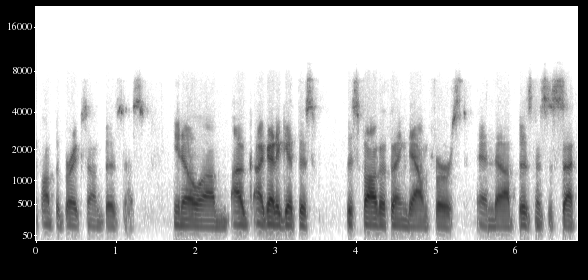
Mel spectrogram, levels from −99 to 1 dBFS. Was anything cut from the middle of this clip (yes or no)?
no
